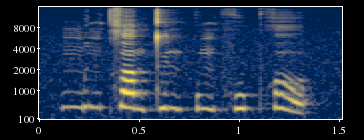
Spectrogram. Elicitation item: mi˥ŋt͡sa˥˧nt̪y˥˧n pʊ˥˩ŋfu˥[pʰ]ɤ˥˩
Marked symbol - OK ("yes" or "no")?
yes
